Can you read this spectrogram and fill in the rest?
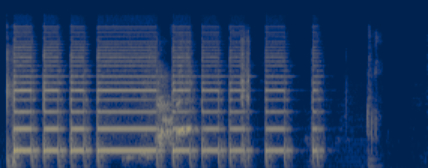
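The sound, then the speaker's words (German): A harsh, buzzy, car-horn-like censor sound effect blares in a rapid series of short honks, with one longer sustained blast near the start, then trails off into a few fainter, clipped bursts. “Das klingt irgendwie, als hättest du ein Auto in deinem Zimmer stehen. Und dann würdest du und halt, dann würdest, äh, währenddessen uh.”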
